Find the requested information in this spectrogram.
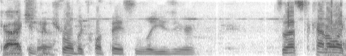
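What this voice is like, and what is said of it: Slightly out of breath. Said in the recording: “I'm like a little out of breath.”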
